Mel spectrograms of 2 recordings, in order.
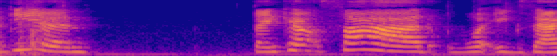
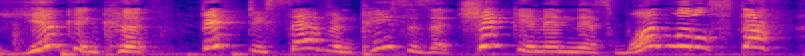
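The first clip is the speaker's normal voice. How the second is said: high, loud late-night TV sell; infomercial pitch; 5 semitones higher, 7 dB louder than usual. Retold or imitated. Late-night show selling a cooker, loud infomercial pitch. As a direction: hype it like a cheesy infomercial host. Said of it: "I really sound like an infomercial".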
